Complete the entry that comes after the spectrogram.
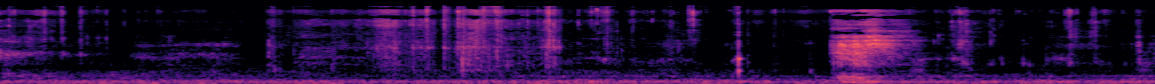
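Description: Biting into and chewing crispy fried chicken, with faint scattered crunches over a steady low hum of a car cabin.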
